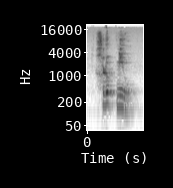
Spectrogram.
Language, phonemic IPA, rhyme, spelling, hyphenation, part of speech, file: Dutch, /ɣlutˈniu̯/, -iu̯, gloednieuw, gloed‧nieuw, adjective, Nl-gloednieuw.ogg
- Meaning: brand new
